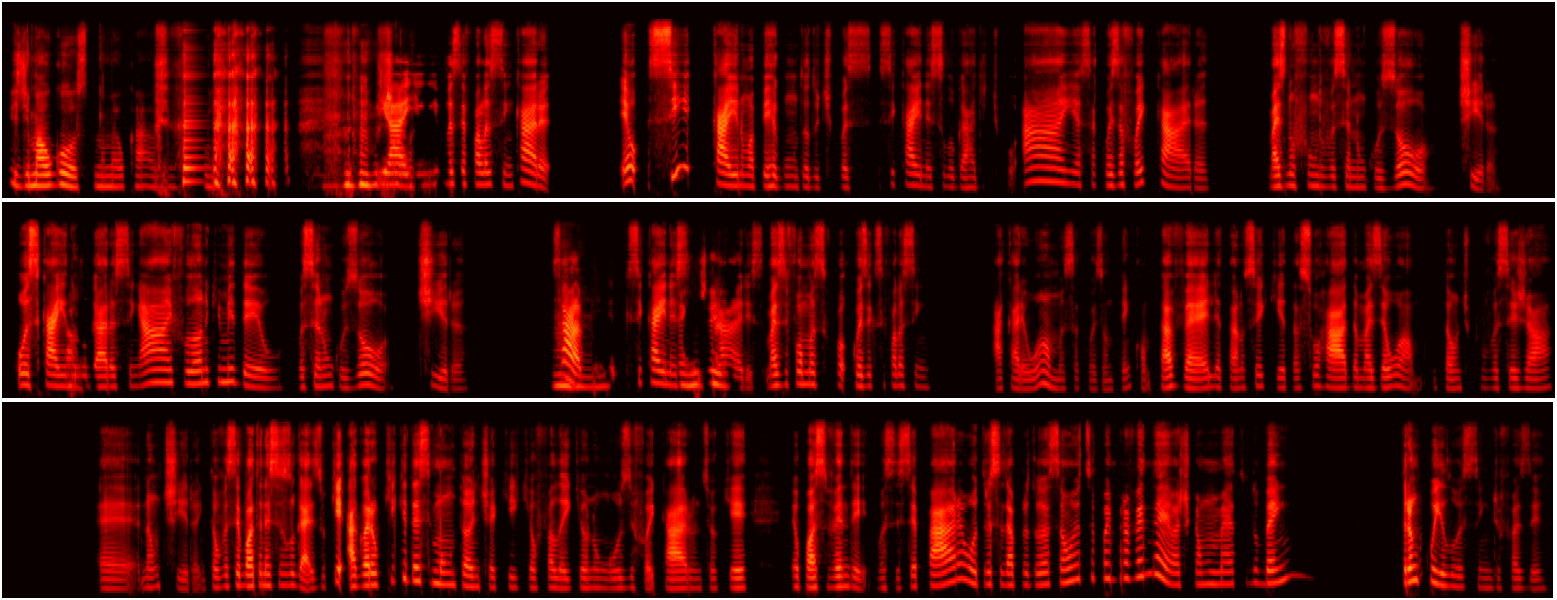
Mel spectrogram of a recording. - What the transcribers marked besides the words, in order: tapping; static; laugh; chuckle
- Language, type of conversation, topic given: Portuguese, advice, Como posso viver com mais intenção e com menos coisas?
